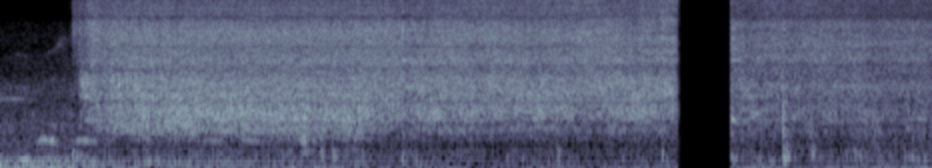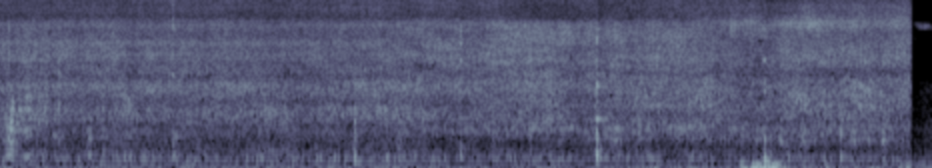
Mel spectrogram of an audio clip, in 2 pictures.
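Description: Flat beans and neem leaves fry in a generous amount of hot oil, an intense, continuous sizzling hiss that starts almost at once and runs on with small crackles, interrupted by one short gap.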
